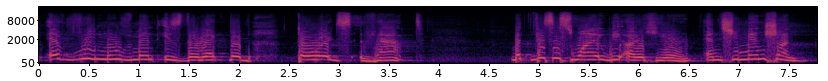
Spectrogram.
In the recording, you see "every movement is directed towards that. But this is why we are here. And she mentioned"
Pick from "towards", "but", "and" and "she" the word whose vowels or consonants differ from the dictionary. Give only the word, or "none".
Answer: towards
